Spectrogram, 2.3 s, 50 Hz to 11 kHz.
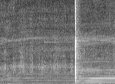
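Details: Wahl KM10 cordless dog clipper after replacing blade drive and tightening loose blade hinge screws: click, then steady even motor buzz with no rattle or chatter; clipper now running normally.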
